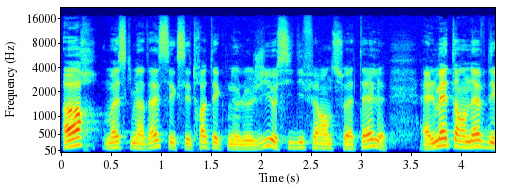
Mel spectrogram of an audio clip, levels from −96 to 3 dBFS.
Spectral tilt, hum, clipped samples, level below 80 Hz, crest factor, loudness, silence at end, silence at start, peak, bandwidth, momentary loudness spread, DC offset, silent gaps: -4 dB/octave; none; under 0.1%; -80 dBFS; 22 dB; -25 LUFS; 0 s; 0 s; -2 dBFS; 17.5 kHz; 10 LU; under 0.1%; none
